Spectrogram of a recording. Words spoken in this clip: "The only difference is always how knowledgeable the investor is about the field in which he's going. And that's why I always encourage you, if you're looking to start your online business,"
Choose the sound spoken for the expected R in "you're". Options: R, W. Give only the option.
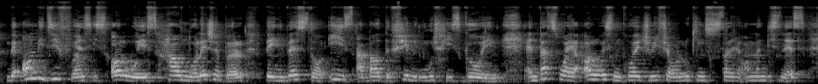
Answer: W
